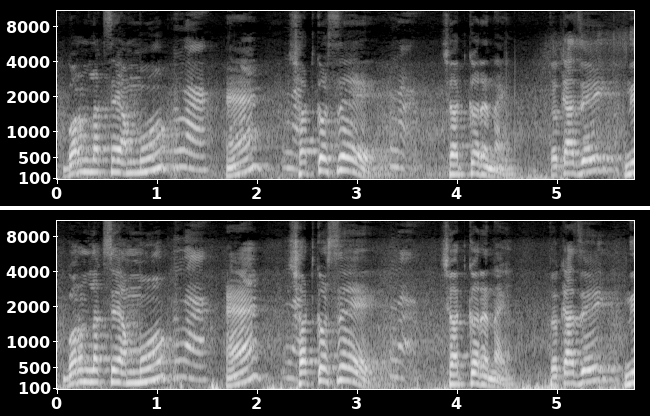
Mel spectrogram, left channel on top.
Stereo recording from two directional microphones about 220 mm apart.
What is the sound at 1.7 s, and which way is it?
A man's voice, 25° right (ahead or behind).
